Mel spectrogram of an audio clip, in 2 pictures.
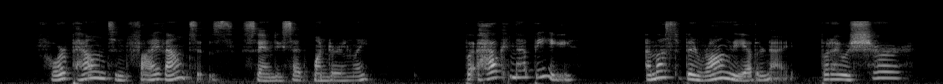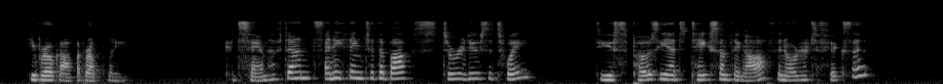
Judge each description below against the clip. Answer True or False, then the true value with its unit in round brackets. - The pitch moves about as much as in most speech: False (5.7 semitones)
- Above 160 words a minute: True (175 wpm)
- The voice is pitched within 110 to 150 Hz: False (230 Hz)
